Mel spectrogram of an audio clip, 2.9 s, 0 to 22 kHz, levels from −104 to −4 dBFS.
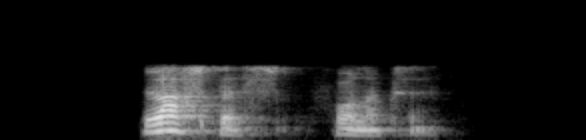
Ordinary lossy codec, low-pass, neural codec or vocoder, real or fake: Opus, 24 kbps; 3.6 kHz; none; real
